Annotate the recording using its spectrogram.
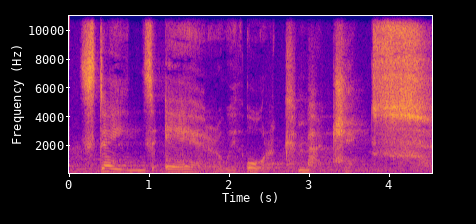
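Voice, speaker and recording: A put-on character voice against loud background noise. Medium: machinima. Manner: archaic inverted speech, halting.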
